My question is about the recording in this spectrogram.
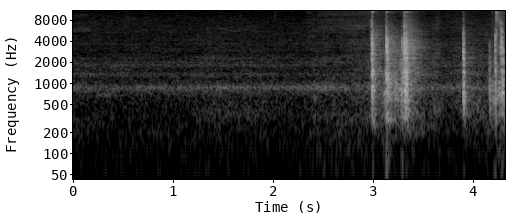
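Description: Polished crazy lace agate towers clacking against each other and the other stones in a box as they are handled. There are three sharp clacks in quick succession about three seconds in, then one more near the end.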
